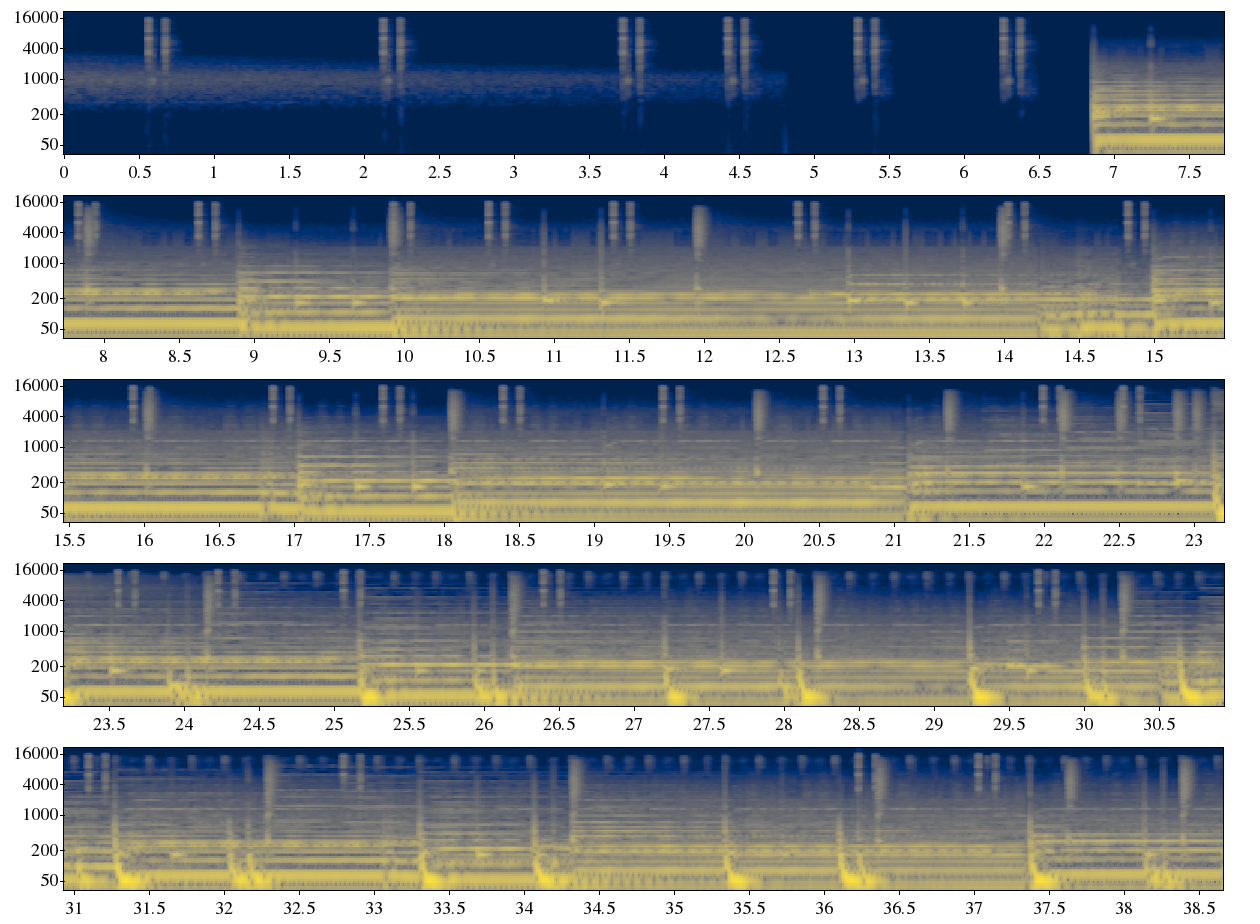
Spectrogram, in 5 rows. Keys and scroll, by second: 14.4 ctrl+z, 38.4 ctrl+z.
